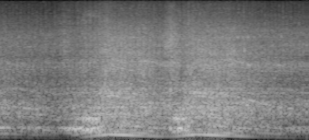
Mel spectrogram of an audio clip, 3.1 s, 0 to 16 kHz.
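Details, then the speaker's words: Citroen CX GTi on first start after a head gasket job with skimmed head and adjusted valve clearance, warming up at 57 degrees with the fan not yet on: warm, even big-engine idle with a light rev blip, no knocks or misses. "It's sounding pretty nice. What I want to see is the fan kicking in when it gets hot enough for that. But it will take a while, because it's a big engine."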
